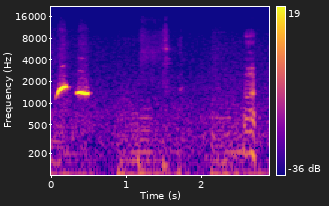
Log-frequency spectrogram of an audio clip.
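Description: Two short, loud whistled notes from a person on a ship calling the crew, the first rising and the second held steady, followed by softer muffled rumbling and faint background noise.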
